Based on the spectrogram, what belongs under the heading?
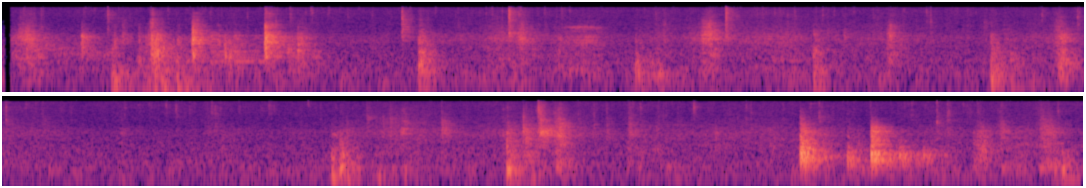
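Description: A series of irregular light knocks and clicks, as of objects being handled and set down, with a cluster about a second in and louder knocks near the end.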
